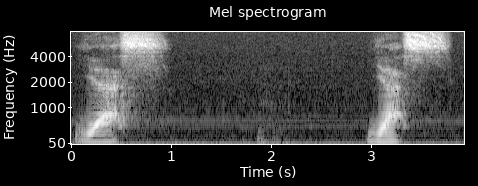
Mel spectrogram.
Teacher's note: The last tone choice available is level, which is flat. And it is common in English, not as much as rise or fall.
